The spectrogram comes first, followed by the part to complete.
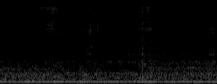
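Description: Faint rustling and crinkling of Canadian polymer $20 banknotes as they are handled and shifted in the hands, over a low steady hum.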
